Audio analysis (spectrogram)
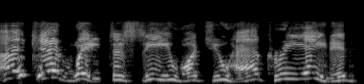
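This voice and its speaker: A put-on character voice, fairly high in pitch and delivered at a very slow pace. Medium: read story. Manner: polite, hesitant.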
